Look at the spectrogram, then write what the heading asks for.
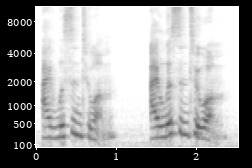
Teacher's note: The word them has the TH cut out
